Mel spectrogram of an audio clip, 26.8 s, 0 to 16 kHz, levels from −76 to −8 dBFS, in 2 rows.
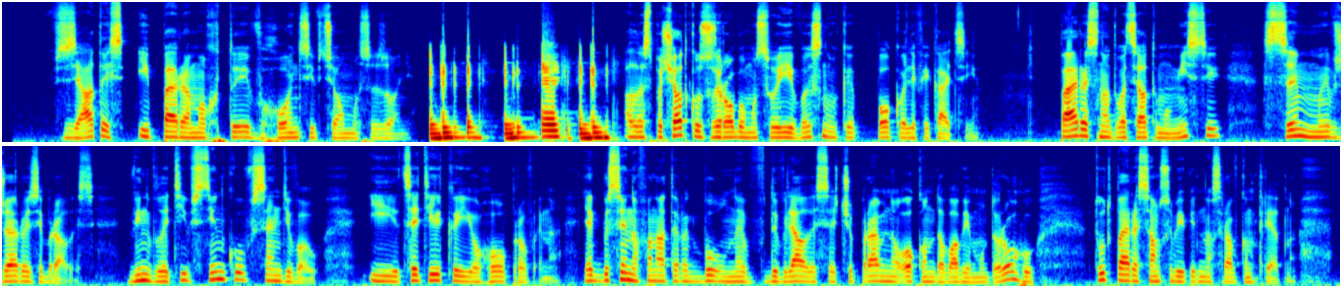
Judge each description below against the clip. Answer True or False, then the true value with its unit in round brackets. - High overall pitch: False (135 Hz)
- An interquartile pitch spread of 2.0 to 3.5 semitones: True (3.0 semitones)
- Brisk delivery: False (125 wpm)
